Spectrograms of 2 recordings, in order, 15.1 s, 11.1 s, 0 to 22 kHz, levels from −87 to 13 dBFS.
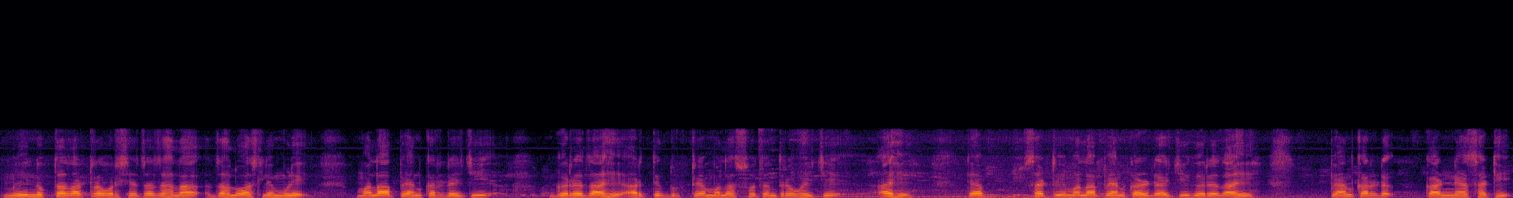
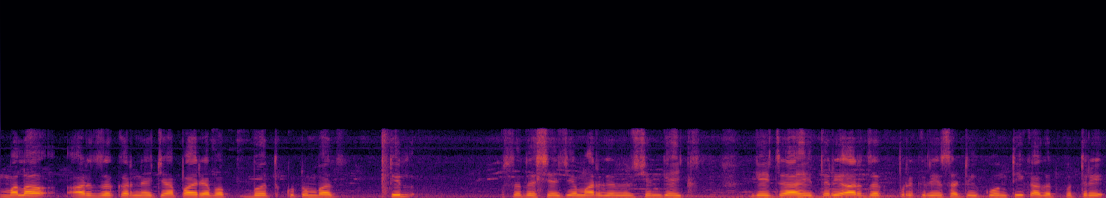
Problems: continuous background conversations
